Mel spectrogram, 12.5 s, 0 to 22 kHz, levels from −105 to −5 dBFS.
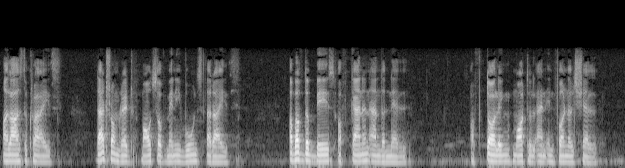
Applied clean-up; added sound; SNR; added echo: none; none; none; none.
